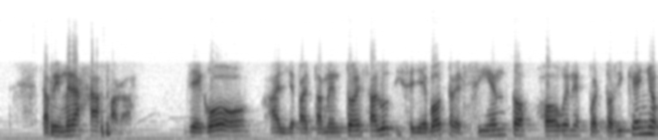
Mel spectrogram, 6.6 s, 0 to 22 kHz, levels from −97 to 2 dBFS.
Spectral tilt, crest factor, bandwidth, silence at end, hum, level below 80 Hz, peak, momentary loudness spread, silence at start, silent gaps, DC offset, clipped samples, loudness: -8.5 dB/octave; 18 dB; 5.8 kHz; 0 s; none; -58 dBFS; -6 dBFS; 8 LU; 0.25 s; none; under 0.1%; under 0.1%; -24 LUFS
